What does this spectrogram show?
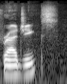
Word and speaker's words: Rajix: that his name is Rajix? That's just how I've always pronounced it. Effie I've always called it Rajix, and Effie said that that's right. She said that's how you pronounce it.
